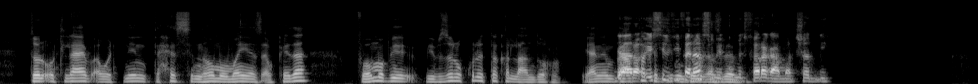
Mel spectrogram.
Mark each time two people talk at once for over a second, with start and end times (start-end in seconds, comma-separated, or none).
6.1-7.5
